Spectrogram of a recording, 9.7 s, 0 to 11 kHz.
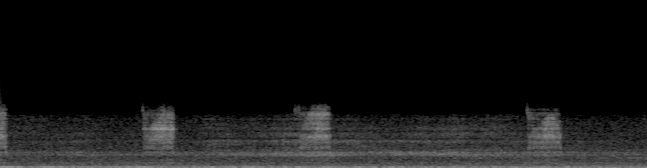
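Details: Owl at its nest in the early morning of March 9, 2016, as a rat is delivered; three rasping, hissy screeches about three seconds apart rise from a steady low background drone.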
